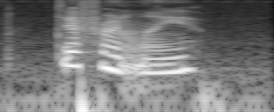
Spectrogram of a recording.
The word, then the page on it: differently: American English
